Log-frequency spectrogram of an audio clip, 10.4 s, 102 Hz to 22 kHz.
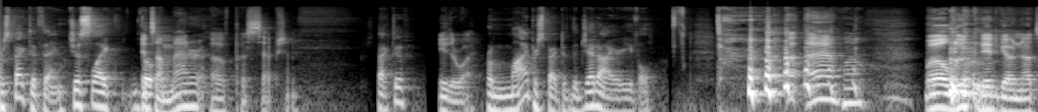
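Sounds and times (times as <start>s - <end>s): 
speech: 0.0s - 3.1s, 3.8s - 10.3s
laughter: 7.2s - 8.7s
throaty coughing: 9.5s - 10.0s.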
